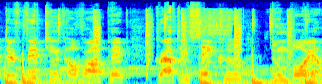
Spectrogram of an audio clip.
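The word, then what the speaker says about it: Sekou Doumbouya: 15th overall pick graphing say ku noon Boyle which I hope I'm saying correctly to the family I said it wrong on the podcast last week but say CUDA Moya he's 69 extremely long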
